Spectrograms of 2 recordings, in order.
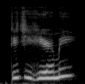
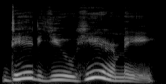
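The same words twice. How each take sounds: First: High, loud demand at her husband; wife snapping at her husband, loud and high; berating. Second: Slow, word by word through gritted teeth; wife repeating herself to her husband, slow and gritted. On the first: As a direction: bark it at him, high and loud. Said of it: "She berated poor old Darnell". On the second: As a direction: grind each word out slowly. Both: Acted.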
